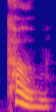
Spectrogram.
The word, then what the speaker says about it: comb: Other words with silent B are comb, bomb, tomb, numb, dumb, thumb, crumb, limb, womb, climb, lamb.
